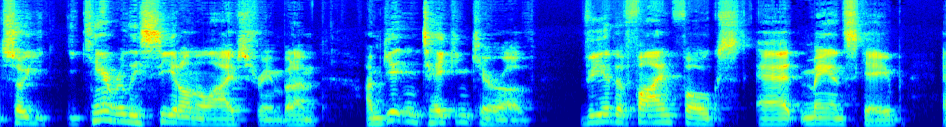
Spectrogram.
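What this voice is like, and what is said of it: Hoarse, fading voice. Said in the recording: “I'm somehow losing my voice mid podcast”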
